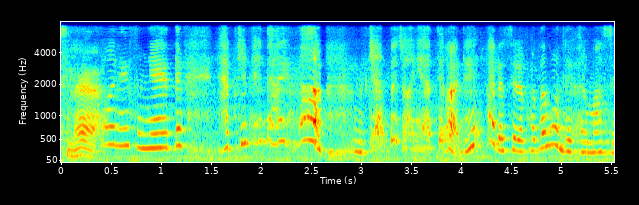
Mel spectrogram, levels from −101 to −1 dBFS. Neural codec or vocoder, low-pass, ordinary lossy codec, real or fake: codec, 24 kHz, 0.9 kbps, WavTokenizer, small release; 7.2 kHz; none; fake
